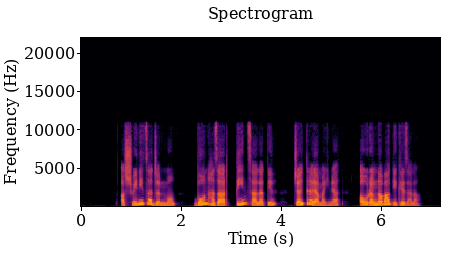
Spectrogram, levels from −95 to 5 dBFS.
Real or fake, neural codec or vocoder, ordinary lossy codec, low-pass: fake; codec, 24 kHz, 0.9 kbps, WavTokenizer, large speech release; none; 10.8 kHz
